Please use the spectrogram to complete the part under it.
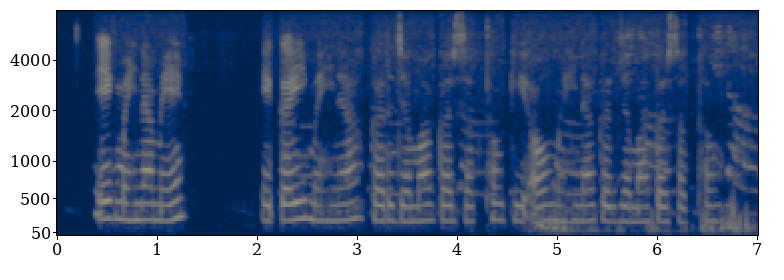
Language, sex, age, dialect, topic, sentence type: Chhattisgarhi, female, 56-60, Northern/Bhandar, banking, question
